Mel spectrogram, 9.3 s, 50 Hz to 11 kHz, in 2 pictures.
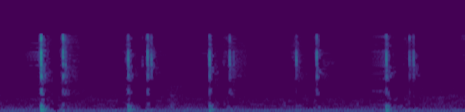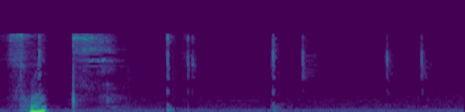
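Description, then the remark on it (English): Individual green linear mechanical keyboard switches, with a 55-gram activation force, are pressed one at a time, giving sharp, light clicks at an uneven pace. A louder cluster of clacks comes midway, over a faint low hum, with no talking. “Very smooth, easy to press. Don't need much force to press it down.”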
